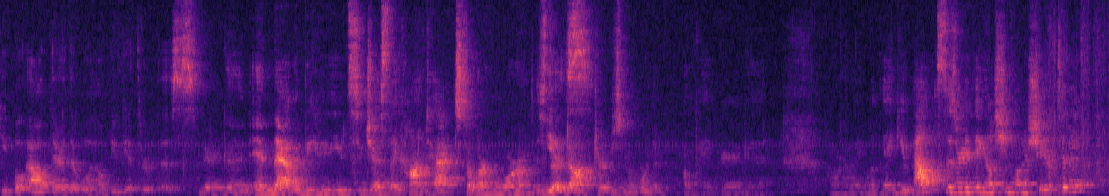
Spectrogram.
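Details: Adult female interviewer; no disorder (normal speech).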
